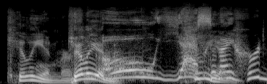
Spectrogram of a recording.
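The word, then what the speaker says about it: Cillian Murphy: you this is the Oppenheimer star is it syan Murphy that's what I always said I thought it was San Murphy it is not is it I had to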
